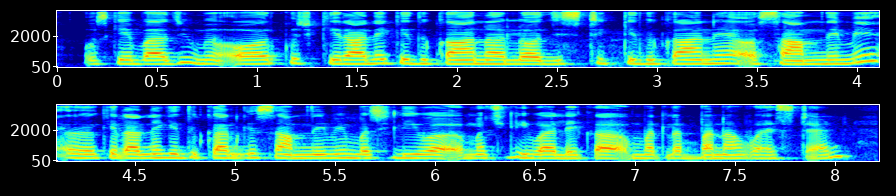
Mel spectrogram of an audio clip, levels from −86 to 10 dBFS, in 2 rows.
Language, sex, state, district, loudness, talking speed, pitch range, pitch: Hindi, female, Uttar Pradesh, Jalaun, -18 LUFS, 250 wpm, 190-210 Hz, 200 Hz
